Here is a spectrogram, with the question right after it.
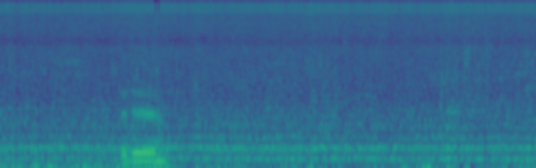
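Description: Honeybees buzzing in a requeening hive whose queen has left, a steady low insect hum throughout with a brief louder swell near the start and a few quiet words spoken.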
